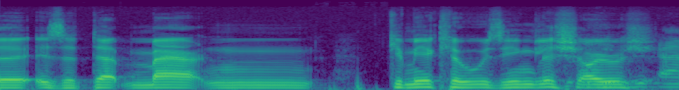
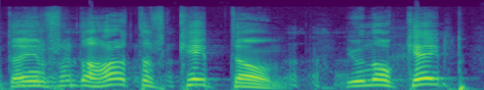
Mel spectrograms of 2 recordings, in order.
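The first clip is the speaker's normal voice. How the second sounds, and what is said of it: Put-on South African accent. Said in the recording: “This is my South African accent.”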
